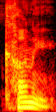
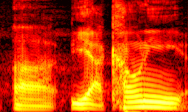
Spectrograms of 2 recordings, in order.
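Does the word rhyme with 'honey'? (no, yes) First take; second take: yes; no. First: The word rhymes with honey. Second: The word does not rhyme with honey. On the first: The speaker calls it right. "they actually used to pronounce it as cunny, like honey" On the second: The speaker calls it wrong. "I'm actually mispronouncing it wrong"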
